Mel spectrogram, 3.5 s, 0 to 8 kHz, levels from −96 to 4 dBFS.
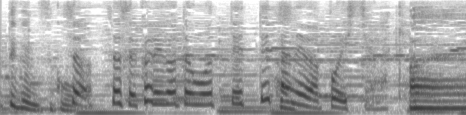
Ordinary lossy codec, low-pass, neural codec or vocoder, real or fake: none; none; none; real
